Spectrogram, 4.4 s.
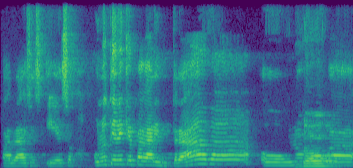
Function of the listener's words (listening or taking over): taking over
